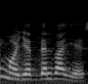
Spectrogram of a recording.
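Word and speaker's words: Mollet del Vallès: De Mollet del Vallés, ¿se dice así correctamente? – Sí, sí, Mollet del Vallés, sí.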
